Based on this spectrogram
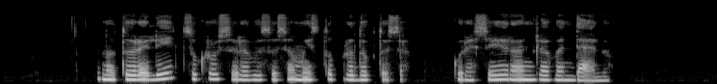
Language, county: Lithuanian, Kaunas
